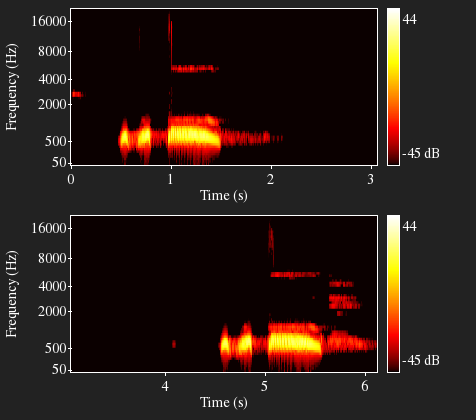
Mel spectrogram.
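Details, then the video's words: Two spaced phrases from a spotted dove calling to stir wild birds, about four seconds apart. Each has a pair of short notes and then a long, smooth coo that trails downward. A faint murmur follows. "Cu gáy gù - thúc - gáy gọi kích bổi nhanh nổi"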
